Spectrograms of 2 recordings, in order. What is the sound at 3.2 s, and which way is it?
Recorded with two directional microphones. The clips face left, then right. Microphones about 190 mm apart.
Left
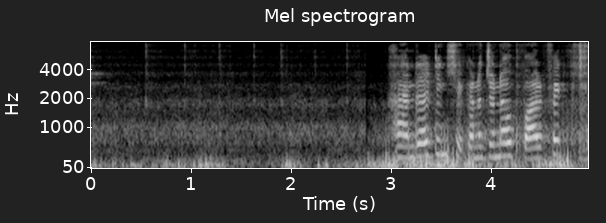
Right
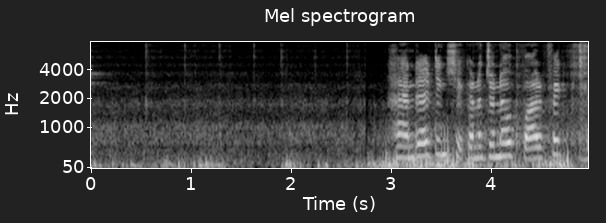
A woman's voice, 40° right (ahead or behind).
